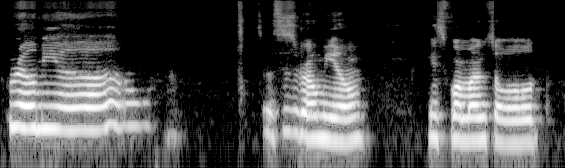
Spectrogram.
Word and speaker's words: Romeo: you to Romeo, who, does anybody know the Billy Ray Cyrus, Dolly Parton song, Romeo? Anybody? Because that's how I say his name. When I call him, I say, Romeo.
